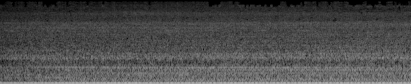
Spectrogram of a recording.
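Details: Ford F-150 after rebuild, with a replacement belt-side part: steady, even idle with low rumble and no squeal, chirp or rattle from the belt; quieter, normal idle.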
